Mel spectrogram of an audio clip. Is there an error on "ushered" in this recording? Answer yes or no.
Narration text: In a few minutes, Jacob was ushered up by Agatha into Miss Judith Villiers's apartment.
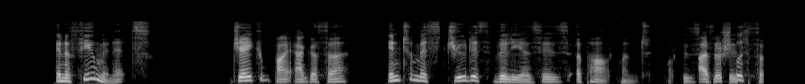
yes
